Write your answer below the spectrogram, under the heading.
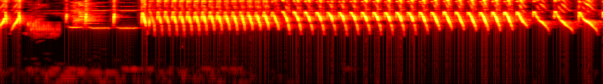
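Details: Canary training song with ornate long phrases: a few short buzzy notes and flat whistles, then a fast, loud pulsing trill of high notes that slows into spaced downward sweeps.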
